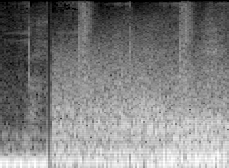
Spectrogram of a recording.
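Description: Steady low hum of a car idling, heard from inside the cabin. About half a second in it cuts off abruptly and gives way to a steady rush of wind and ocean surf.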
